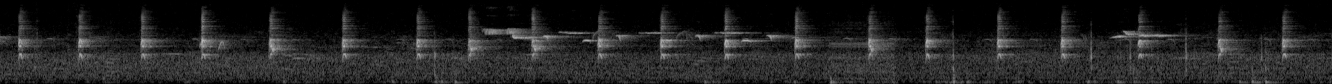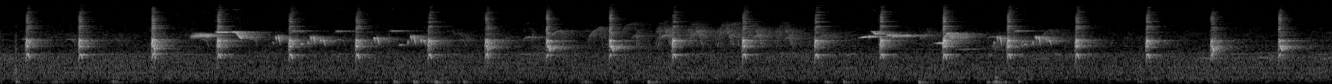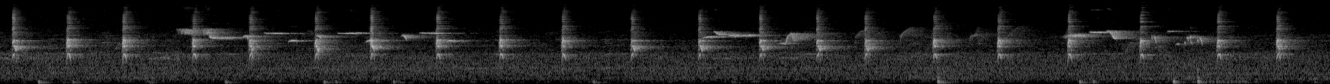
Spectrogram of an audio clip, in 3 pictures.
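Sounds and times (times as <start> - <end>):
songbird whistling: 14.1 - 23.9, 25.4 - 32.4, 33.0 - 39.6.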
